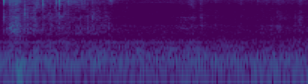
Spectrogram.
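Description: A spoon scrapes against a bowl.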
